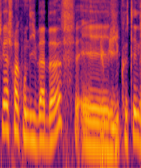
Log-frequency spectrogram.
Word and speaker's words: Babeuf: En tout cas, je crois qu'on dit Babeuf.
